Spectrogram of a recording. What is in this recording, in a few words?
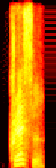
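"cresol", Indian English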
